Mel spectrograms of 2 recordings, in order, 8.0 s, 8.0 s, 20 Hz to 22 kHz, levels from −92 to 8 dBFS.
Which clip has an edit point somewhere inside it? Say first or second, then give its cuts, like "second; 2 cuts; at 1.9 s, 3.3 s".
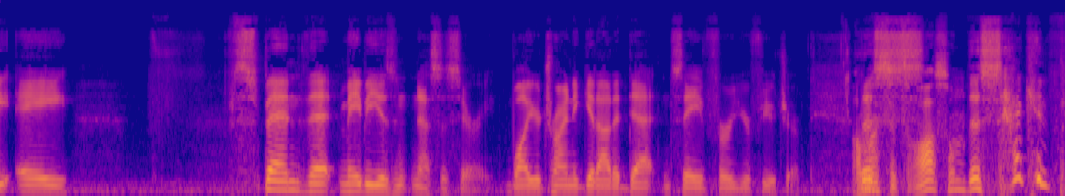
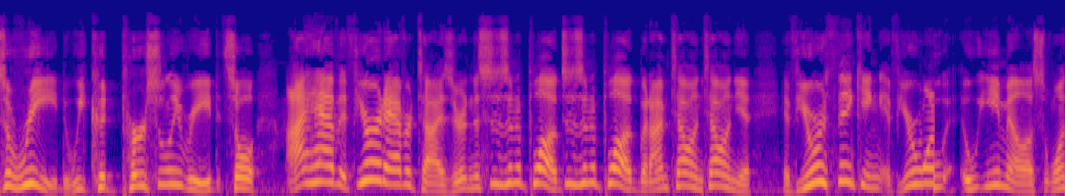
second; 3 cuts; at 4.2 s, 5.3 s, 7.0 s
